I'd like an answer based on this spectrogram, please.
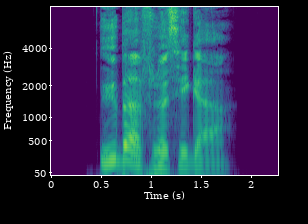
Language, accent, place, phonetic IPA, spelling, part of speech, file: German, Germany, Berlin, [ˈyːbɐˌflʏsɪɡɐ], überflüssiger, adjective, De-überflüssiger.ogg
- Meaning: 1. comparative degree of überflüssig 2. inflection of überflüssig: strong/mixed nominative masculine singular 3. inflection of überflüssig: strong genitive/dative feminine singular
